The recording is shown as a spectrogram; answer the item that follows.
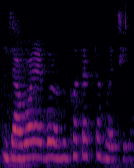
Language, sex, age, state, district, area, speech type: Bengali, female, 18-30, West Bengal, Birbhum, urban, spontaneous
